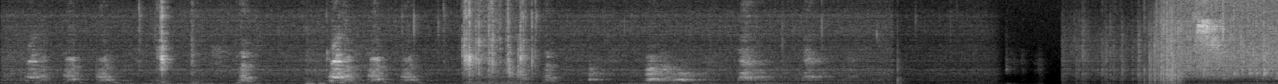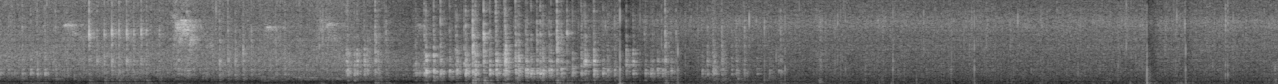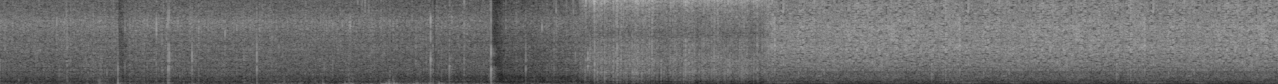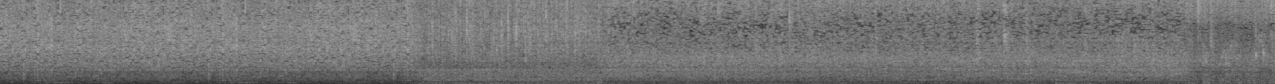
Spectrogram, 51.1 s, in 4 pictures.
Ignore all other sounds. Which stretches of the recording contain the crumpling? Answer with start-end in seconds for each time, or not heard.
4.6-5.4.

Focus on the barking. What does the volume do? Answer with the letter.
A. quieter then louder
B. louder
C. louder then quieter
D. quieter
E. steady
C.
